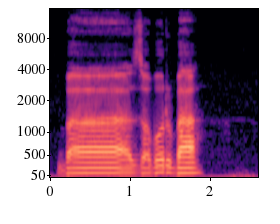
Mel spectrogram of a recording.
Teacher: আমরা বা হরফটা বলার সময় যে টানটা আছে ওইটা দিব, কিন্তু হরকত যখন চলে আসবে তখন আর বাতে কোনো টান হবে না। কারণ হরকতের উচ্চারণ তো তাড়াতাড়ি করিয়া পড়িতে হয়।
